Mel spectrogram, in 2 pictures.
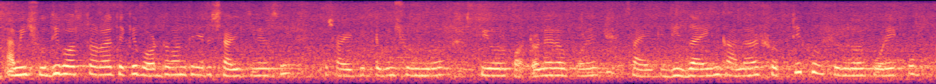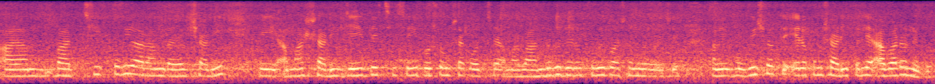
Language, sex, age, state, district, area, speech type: Bengali, female, 45-60, West Bengal, Purba Bardhaman, rural, spontaneous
